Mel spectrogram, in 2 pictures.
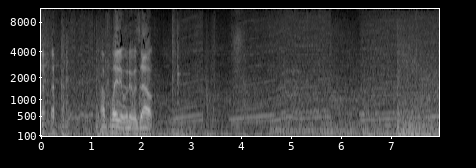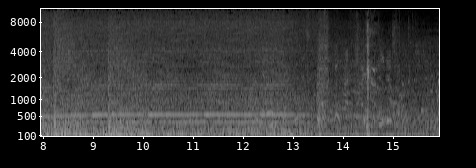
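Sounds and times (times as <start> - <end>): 
speech: 0.0 - 0.5, 1.1 - 2.4
laughter: 0.0 - 0.7, 14.3 - 15.2
car engine revving in a driving video game: 0.0 - 14.5
road and tire noise in a driving video game: 0.0 - 15.9.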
